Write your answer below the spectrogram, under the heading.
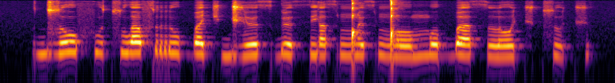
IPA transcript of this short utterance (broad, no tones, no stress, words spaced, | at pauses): d͡zof ut͡swɐfru ɓɐt͡ʃ d͡ʒøθɠøθ jɐθŋ͡ǃʏθŋ͡ǃomo ɓɐθ lot͡ʃt͡sut͡ʃ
